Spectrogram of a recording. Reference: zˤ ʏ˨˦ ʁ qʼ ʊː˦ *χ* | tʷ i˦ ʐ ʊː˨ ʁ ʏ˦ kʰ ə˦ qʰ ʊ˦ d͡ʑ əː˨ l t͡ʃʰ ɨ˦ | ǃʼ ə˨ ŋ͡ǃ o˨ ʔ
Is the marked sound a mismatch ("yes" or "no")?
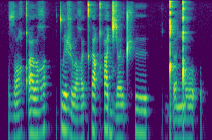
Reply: yes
